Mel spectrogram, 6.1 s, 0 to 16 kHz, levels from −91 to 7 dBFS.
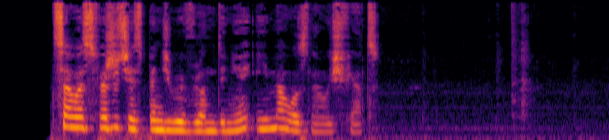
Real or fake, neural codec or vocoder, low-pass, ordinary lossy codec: real; none; 14.4 kHz; AAC, 48 kbps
